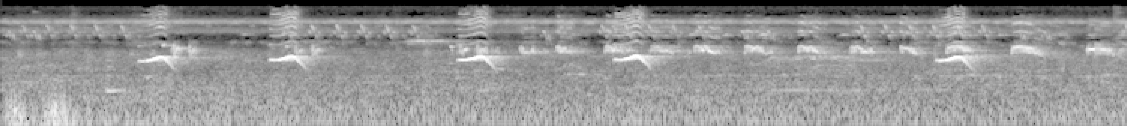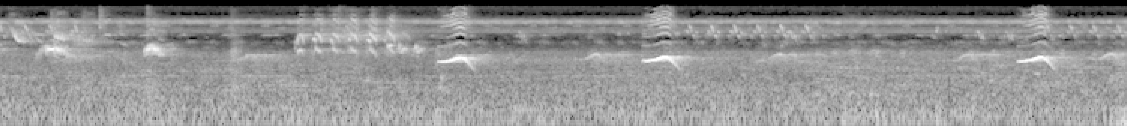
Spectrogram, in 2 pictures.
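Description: Birds calling: one short call that rises and then drops, repeated about every two seconds, and in the middle a quicker run of higher chirps. A faint steady high whine runs underneath.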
